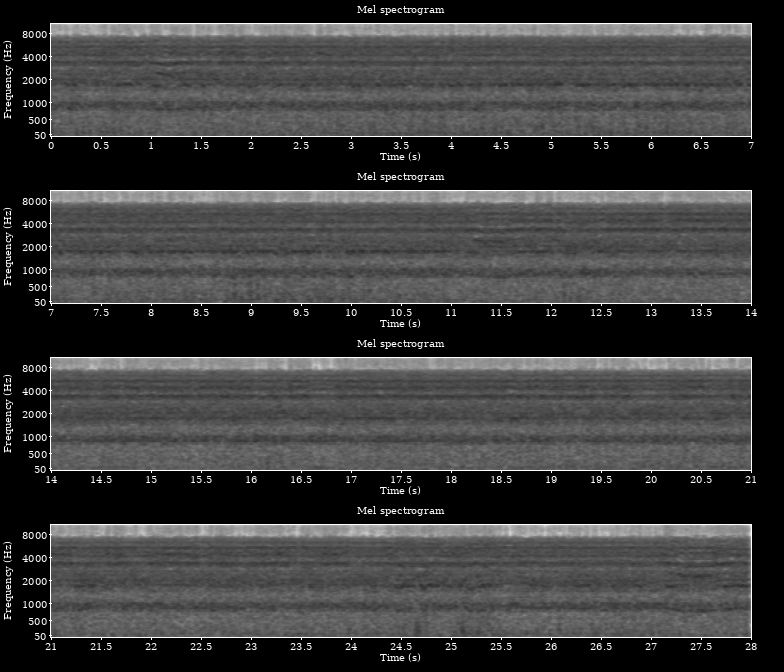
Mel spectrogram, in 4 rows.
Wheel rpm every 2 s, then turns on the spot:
230, 230, 240, 230, 230, 230, 230, 230, 230, 230, 230, 230, 230, 230.
none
